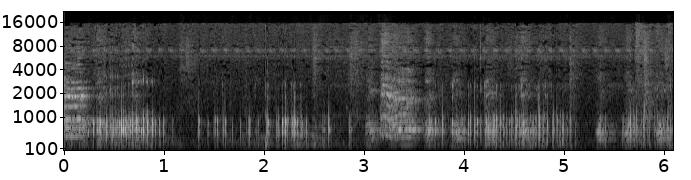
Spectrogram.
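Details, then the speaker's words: Chicken checked at night with very loud, rattling, snore-like bursts on breathing (ngorok), a respiratory disorder, before treatment with doxycycline powder: rales. "nah Pada kesempatan kali ini saya berbagi cara mengatasi ayam ngorok atau gangguan pernapasan beku Yang pastinya tetap menggunakan obat murah meriah tapi mundur ini adalah kondisi ayam saya waktu Pengecekan di malam hari ayam crop sangat keras"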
